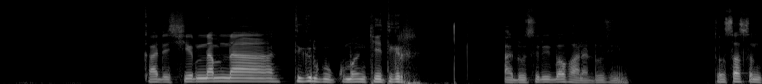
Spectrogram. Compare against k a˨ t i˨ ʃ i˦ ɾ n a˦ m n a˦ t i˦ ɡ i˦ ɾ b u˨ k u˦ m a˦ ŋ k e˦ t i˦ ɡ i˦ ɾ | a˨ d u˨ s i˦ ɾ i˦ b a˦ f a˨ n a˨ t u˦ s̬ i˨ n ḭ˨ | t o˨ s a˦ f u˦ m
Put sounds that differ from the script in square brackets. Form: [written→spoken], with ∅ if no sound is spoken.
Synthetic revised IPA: k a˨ [t→d] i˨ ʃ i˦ ɾ n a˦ m n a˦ t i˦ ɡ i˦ ɾ [b→ɡ] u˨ k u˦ m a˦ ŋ k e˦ t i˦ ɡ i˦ ɾ | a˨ d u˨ s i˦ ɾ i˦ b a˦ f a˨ n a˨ [t→d] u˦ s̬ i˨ n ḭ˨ | t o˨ s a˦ [f→s] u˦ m

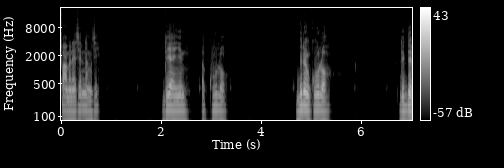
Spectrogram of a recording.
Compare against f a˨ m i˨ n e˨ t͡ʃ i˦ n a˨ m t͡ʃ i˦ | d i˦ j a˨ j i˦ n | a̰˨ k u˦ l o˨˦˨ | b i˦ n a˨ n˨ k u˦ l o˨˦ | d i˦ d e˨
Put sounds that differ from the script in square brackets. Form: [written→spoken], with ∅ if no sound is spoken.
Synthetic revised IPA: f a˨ m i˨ n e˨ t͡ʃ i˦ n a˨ [m→ŋ] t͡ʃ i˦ | d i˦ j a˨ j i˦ n | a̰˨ k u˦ l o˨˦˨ | b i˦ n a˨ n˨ k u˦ l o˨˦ | d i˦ d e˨

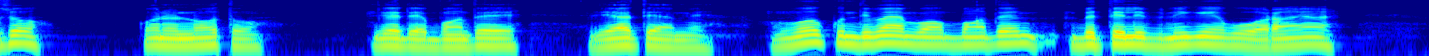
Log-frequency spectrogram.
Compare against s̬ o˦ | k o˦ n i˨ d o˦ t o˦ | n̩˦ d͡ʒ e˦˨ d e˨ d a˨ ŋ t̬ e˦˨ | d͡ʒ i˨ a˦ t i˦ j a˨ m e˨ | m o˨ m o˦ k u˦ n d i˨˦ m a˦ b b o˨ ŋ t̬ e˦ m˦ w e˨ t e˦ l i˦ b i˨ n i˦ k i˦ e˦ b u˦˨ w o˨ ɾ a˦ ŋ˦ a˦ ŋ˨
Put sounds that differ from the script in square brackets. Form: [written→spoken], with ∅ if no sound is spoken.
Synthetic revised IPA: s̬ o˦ | k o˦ n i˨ [d→n] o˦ t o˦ | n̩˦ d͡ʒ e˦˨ d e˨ [d→b] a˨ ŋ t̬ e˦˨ | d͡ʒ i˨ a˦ t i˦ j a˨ m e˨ | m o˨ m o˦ k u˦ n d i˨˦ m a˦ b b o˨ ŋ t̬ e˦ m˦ [w→b] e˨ t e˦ l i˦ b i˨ n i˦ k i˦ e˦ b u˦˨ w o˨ ɾ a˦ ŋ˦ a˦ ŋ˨

